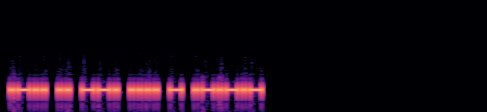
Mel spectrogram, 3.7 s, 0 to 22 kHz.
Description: Morse code, heard as a keyed tone, about 40 wpm, 700 Hz. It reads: LIGHT.
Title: Sentences from Top 1000 Words - Review Part 1 - 40wpm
